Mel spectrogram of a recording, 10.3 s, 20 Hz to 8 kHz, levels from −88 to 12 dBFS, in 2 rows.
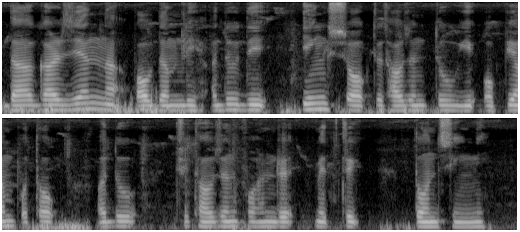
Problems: background sounds at intervals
